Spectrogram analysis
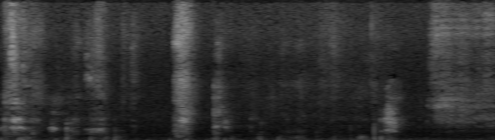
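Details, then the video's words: Ronja the pug makes funny noises, here soft, breathy snorts and wheezy puffs, spaced irregularly and fairly quiet, with a few sharper sniffing bursts. "Ronja the pug making funny noises"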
